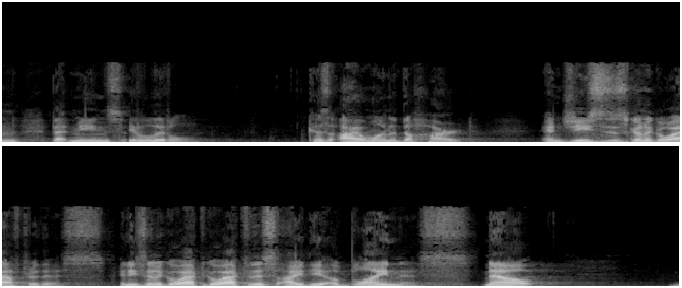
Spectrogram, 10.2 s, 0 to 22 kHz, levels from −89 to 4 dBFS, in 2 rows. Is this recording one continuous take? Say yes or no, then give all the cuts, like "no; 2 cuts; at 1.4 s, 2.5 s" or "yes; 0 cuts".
no; 4 cuts; at 1.0 s, 5.9 s, 6.6 s, 8.6 s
